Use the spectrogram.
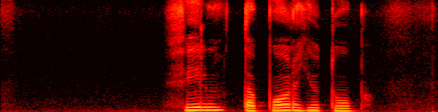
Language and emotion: Russian, neutral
